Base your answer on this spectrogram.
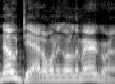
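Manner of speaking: put-on five-year-old's high, loud tantrum scream. Father retelling his five-year-old daughter's tantrum, imitating a screaming child. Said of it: "And she is screaming".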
